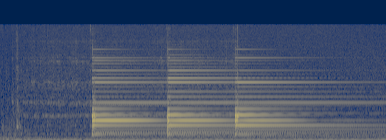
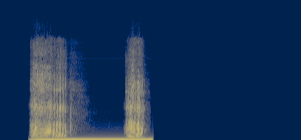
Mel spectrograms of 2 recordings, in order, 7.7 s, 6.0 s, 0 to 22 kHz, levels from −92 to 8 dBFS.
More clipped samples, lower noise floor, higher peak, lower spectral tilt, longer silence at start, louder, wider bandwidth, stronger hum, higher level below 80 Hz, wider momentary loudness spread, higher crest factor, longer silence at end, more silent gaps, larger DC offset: neither; second, -47 dBFS vs -61 dBFS; second, -8 dBFS vs -2 dBFS; second, -3.5 dB/octave vs -6.5 dB/octave; second, 0 s vs 0.55 s; second, -27 LUFS vs -20 LUFS; first, 11 kHz vs 8.2 kHz; neither; second, -58 dBFS vs -44 dBFS; first, 21 LU vs 9 LU; about the same, 20 dB vs 22 dB; second, 0 s vs 2.95 s; neither; second, 0.4% vs 10%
